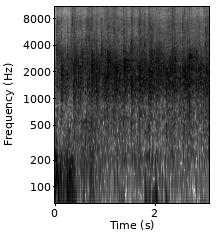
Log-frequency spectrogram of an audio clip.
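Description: Steady audience applause, many hands clapping in a dense, continuous wash of sound that holds at an even, fairly loud level for a few seconds, with no one speaking.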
